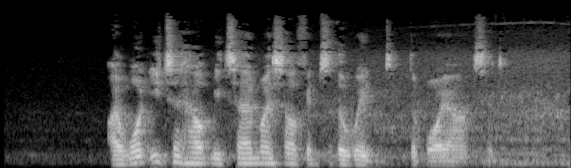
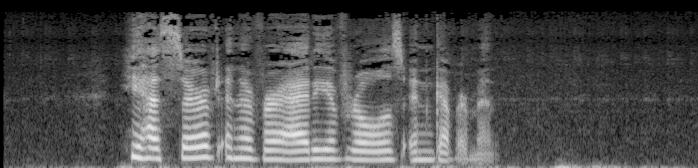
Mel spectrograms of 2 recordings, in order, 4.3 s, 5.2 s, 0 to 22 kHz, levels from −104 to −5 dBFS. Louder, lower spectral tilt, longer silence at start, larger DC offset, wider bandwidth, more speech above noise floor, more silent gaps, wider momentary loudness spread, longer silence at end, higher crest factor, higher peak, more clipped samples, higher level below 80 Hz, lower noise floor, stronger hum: second, -26 LUFS vs -20 LUFS; about the same, -3.5 dB/octave vs -3.5 dB/octave; about the same, 0.8 s vs 0.9 s; neither; about the same, 15.5 kHz vs 16.5 kHz; first, 47 dB vs 37 dB; neither; second, 10 LU vs 15 LU; second, 0 s vs 0.6 s; about the same, 22 dB vs 22 dB; second, -6 dBFS vs -2 dBFS; neither; second, -68 dBFS vs -50 dBFS; first, -74 dBFS vs -58 dBFS; neither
